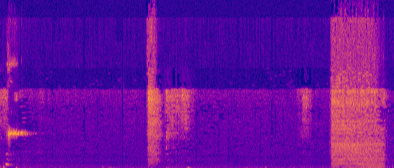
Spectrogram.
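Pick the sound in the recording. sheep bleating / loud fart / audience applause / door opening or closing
loud fart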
